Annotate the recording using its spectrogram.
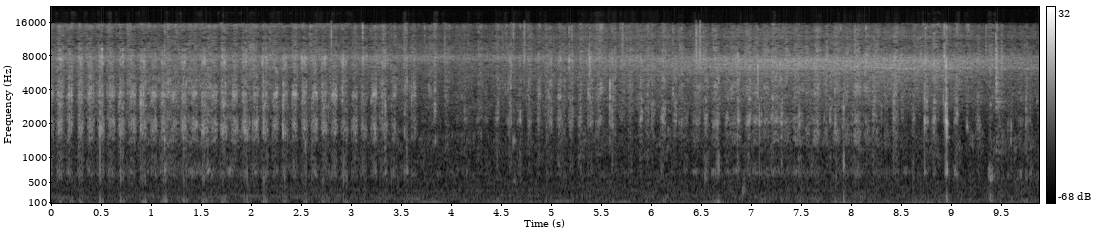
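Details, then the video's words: Winded dog after a burst of zoomies, fast rhythmic breathy panting at roughly 146 breaths per minute, steady throughout with a soft low hum in the background. "Aftermath of ZOOMIES"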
